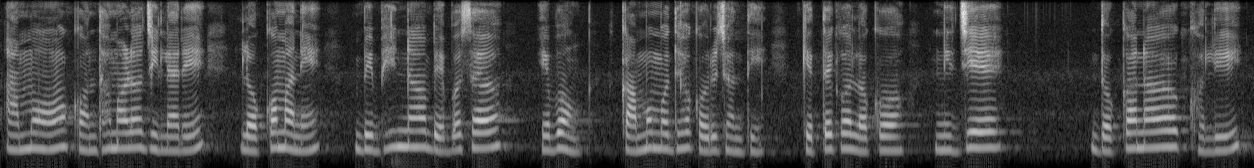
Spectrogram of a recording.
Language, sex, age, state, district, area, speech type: Odia, female, 18-30, Odisha, Kandhamal, rural, spontaneous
